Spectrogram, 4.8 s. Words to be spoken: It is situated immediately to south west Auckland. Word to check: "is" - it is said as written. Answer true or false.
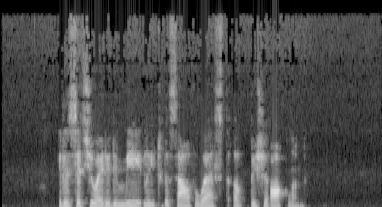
true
